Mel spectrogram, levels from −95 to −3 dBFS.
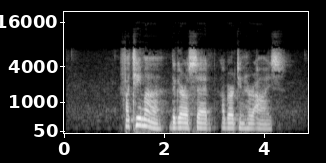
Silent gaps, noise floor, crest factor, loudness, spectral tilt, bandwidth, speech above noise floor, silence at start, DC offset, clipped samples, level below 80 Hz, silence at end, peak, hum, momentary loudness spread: none; -58 dBFS; 16 dB; -16 LUFS; -4 dB/octave; 7.6 kHz; 41 dB; 1.15 s; under 0.1%; under 0.1%; -58 dBFS; 0.5 s; -2 dBFS; none; 11 LU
